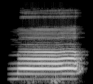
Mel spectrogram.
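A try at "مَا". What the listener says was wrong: मा नाक में बात नहीं जानी चाहिए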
